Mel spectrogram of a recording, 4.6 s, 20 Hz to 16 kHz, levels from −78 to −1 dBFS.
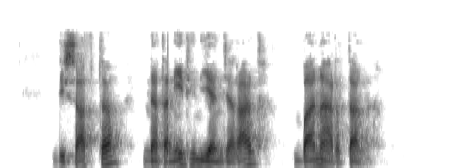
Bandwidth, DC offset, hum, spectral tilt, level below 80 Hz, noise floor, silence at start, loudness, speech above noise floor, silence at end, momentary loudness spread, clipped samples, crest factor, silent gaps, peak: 8 kHz; under 0.1%; none; -3.5 dB/octave; -56 dBFS; -88 dBFS; 0.55 s; -19 LUFS; 68 dB; 0.8 s; 12 LU; under 0.1%; 20 dB; none; -2 dBFS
